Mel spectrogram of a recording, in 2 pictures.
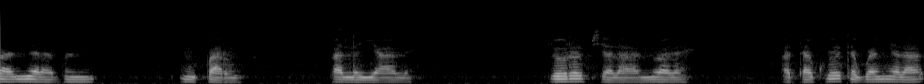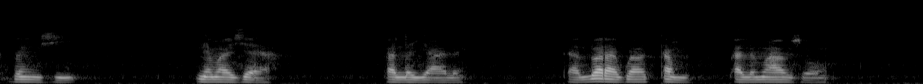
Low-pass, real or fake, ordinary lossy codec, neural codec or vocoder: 5.4 kHz; real; Opus, 32 kbps; none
